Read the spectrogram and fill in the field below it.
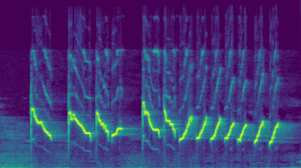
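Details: High white-eye song in the long 'wit-wit' masteran style: three loud whistles slurring downward, then an even series of about eight short rising chirps.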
